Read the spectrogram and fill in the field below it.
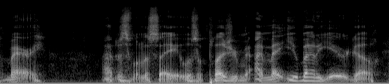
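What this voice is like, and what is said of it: Bill Clinton impression. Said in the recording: “Did you use Bill Clinton as an example to do that voice? ... I can't even do his voice.”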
